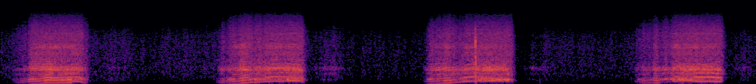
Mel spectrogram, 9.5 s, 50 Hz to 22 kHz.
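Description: Four long, loud, rattling breath sounds, about 23 a minute, with quiet gaps between them: steady snoring during sleep.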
